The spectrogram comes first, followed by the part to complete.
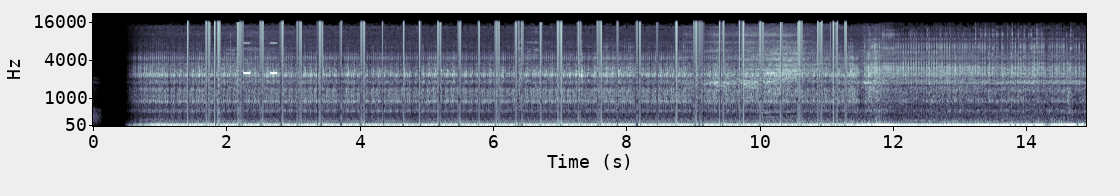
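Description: Snowmobile engine running steadily while riding along a snow trail, heard from the machine itself, with frequent short clicks throughout. The low rumble grows heavier near the end.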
